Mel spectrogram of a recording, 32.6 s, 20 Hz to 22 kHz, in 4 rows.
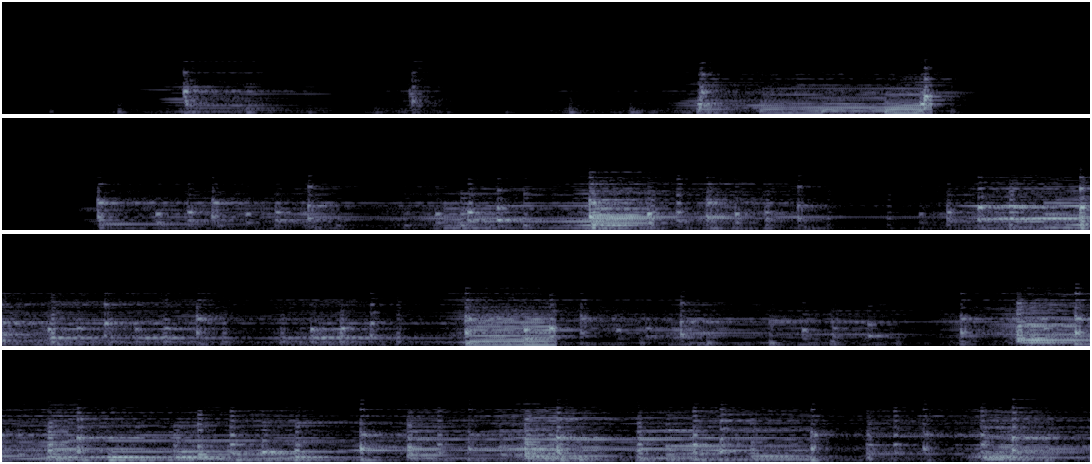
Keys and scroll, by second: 1.4 Escape, 6.4 Escape, 11.9-16.0 typing, 16.9 Escape, 21.0 Escape, 28.2 5, 28.3 Return.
